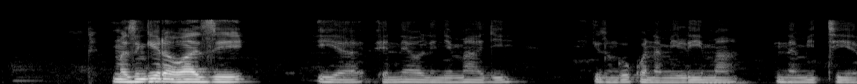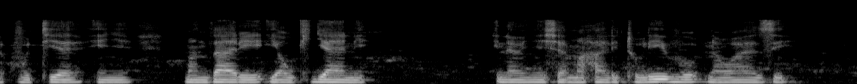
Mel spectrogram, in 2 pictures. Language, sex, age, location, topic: Swahili, male, 18-24, Dar es Salaam, agriculture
